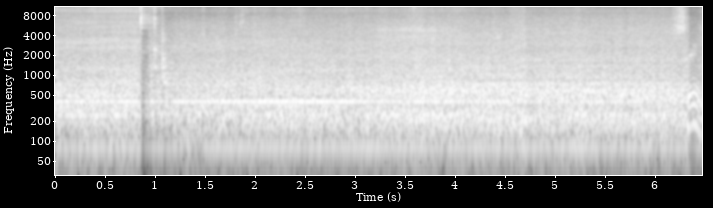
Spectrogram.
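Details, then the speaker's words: Pope Dove vintage window air conditioner after regas with R152a, running at about 5 amps; steady even hum with faint constant tone over fan air, refrigerant heard bubbling/boiling through; runs normally. "you hear bubbly boiling here it's boiling through everything"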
